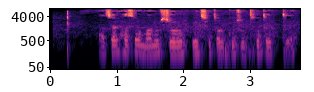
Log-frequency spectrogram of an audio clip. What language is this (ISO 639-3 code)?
ben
